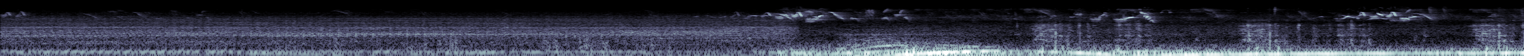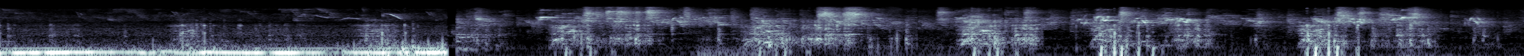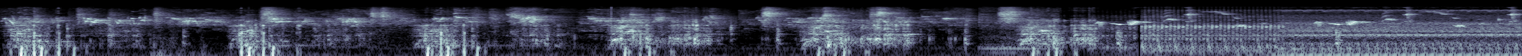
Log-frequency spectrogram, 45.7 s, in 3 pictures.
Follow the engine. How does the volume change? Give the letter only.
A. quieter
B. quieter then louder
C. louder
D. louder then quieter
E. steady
C.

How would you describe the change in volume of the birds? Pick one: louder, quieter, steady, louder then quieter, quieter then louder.
louder.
